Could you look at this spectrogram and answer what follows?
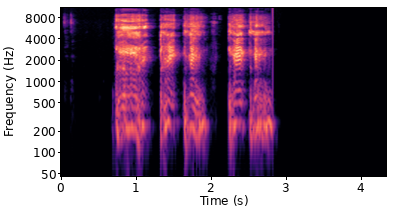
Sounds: Throat clearing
